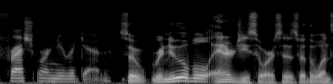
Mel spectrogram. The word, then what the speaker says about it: renewable: Well, let's start with renewable. Any tips on how to say it clearly and confidently? Renewable. Okay, so the emphasis is on the second syllable, renewable, able.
